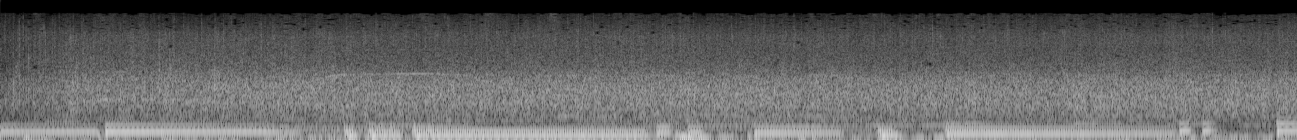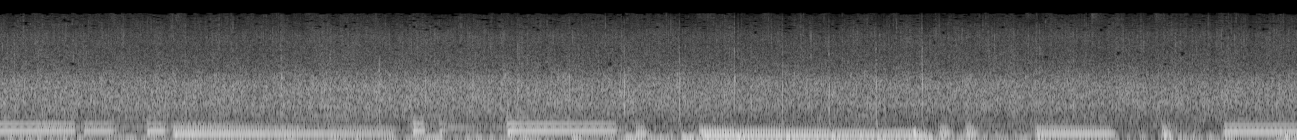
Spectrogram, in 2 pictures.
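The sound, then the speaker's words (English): A large audience at the Olympia in Paris applauds the orchestra in a dense, continuous roar of clapping, while sustained low musical notes from the band keep playing underneath throughout. “je voudrais bien que vous fassiez un grand applaudissement pour la belle orchestre de l'Olympia de Paris, que c'est magnifique, s'il vous plaît.”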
